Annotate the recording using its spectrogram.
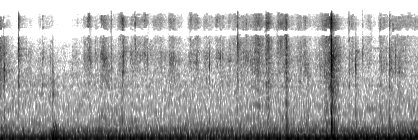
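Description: A paper mail envelope being handled and opened by hand, a faint rustle with small scattered clicks over a steady low hum, and one sharp click about three seconds in.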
